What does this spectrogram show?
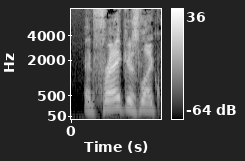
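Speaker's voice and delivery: ordinary delivery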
